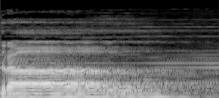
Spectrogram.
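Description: A man's voice sings a Kashmiri devotional vaakh, holding the closing word "drav" of the verse on one long note with a gentle waver, over a musical accompaniment. The note fades out near the end.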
